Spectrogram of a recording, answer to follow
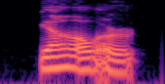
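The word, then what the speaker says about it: yoğurt: And he allowed a French company to start producing what they called Yahurte, in commercial quantities. That spelling, that is a phonetic spelling of the Turkish word as pronounced in Turkish. There is no yogurt with a hard G in Turkish.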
